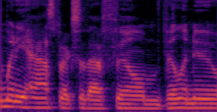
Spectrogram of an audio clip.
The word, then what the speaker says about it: Villeneuve: Villeneuve, I think is how you say his name, the director, right? Villeneuve. And I think Villeneuve, something like You that. say it like you're from Miami, Villanuevo. That's not it.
